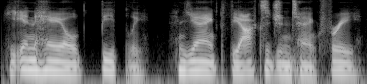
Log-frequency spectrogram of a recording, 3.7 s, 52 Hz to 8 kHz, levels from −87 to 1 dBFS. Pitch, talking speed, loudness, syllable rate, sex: 95 Hz, 145 wpm, -21 LUFS, 4.7 syllables/s, male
